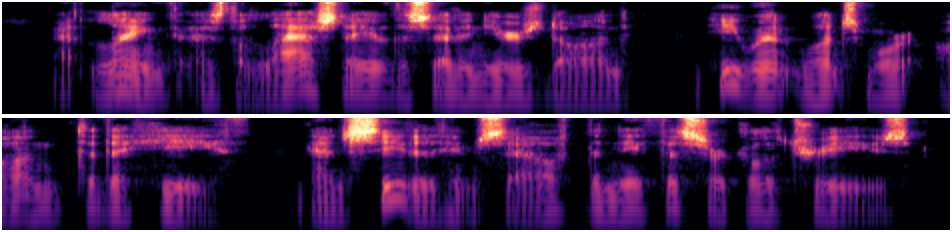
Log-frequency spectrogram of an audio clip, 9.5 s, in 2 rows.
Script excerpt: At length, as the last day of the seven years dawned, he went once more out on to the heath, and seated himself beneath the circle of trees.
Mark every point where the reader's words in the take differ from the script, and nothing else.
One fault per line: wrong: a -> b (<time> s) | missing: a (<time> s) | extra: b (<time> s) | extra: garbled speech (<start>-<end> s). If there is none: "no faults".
missing: out (4.6 s)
